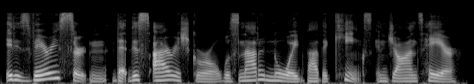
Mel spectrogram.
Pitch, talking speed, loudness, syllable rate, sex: 165 Hz, 215 wpm, -23 LUFS, 4.8 syllables/s, female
